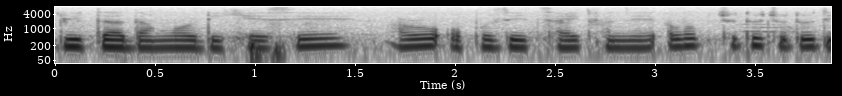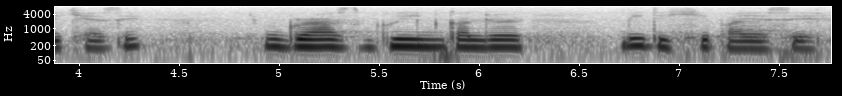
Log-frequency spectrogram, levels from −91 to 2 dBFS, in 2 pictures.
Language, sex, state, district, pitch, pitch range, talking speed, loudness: Nagamese, female, Nagaland, Kohima, 175 Hz, 165-185 Hz, 145 wpm, -18 LUFS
